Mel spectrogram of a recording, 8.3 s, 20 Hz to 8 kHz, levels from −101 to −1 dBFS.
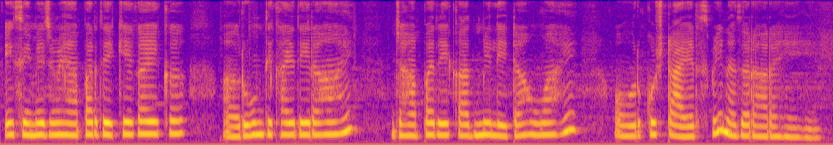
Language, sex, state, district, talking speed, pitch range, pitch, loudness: Hindi, female, Rajasthan, Jaipur, 195 wpm, 225-250 Hz, 240 Hz, -15 LUFS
